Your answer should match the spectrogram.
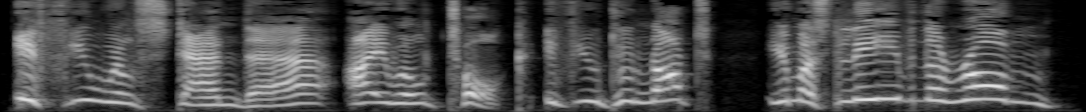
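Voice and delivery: furious ultimatum. A narrator's reading. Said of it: "a look of furious anger".

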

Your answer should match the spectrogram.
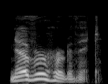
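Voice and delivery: plain reading voice

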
